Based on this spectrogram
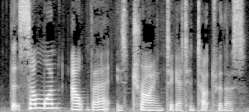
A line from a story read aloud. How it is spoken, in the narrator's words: said Annie firmly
